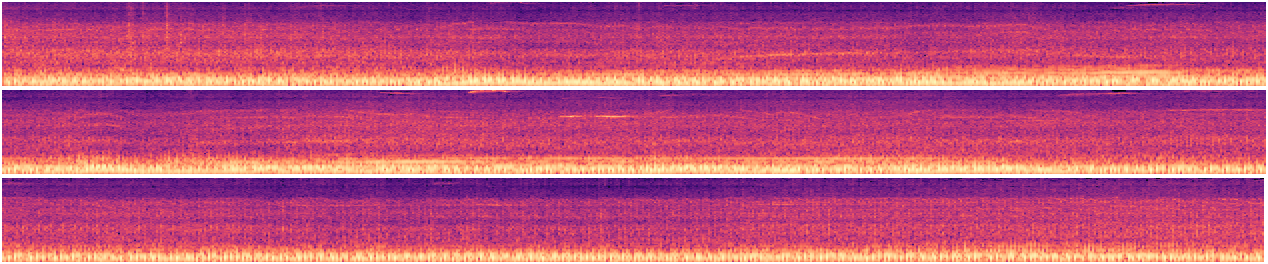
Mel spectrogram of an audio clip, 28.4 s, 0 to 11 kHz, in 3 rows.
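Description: Harley-Davidson Street 750's V-twin engine running at road speed under a steady rush of noise, its pitch climbing twice as the bike accelerates.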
